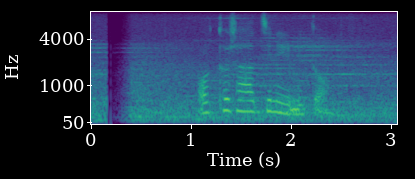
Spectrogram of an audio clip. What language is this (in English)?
Bangla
